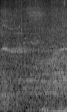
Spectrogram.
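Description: A crowd murmurs and rumbles at a Commonwealth Games match between Cameroon and Scotland, a broad hum of spectators that swells toward the end.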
